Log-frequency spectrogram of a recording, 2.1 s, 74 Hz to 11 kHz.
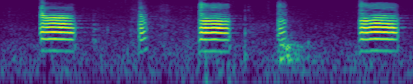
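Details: A 20-day-old hand-reared Red-billed leiothrix chick gives three loud, nasal, ringing calls about 0.8 seconds apart with softer brief notes between, the species' classic contact call, an adult-type call now emerging in the young bird.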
